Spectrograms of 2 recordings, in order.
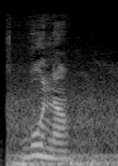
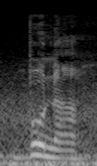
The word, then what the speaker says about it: Bună: Bună. – Bună.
